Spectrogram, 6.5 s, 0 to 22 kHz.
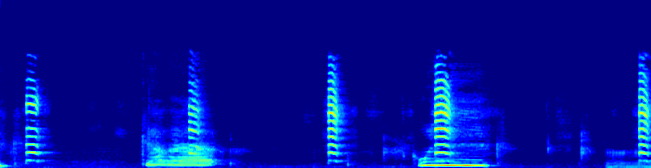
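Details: Poco, a pet Chihuahua, recorded in August 2014 howling in response to a squeaky toy: two drawn-out, wavering howls of under a second each, separated by short, sharp, high squeaks from the toy.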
